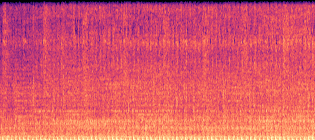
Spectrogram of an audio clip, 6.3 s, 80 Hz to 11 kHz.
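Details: Honda Pop 110 riding to work after a mechanic's repair; the owner had suspected an engine noise from the camshaft bearing. A quick, even single-cylinder beat under wind and road noise, clean with no knock or rattle. Normal running.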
